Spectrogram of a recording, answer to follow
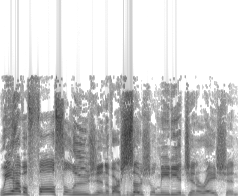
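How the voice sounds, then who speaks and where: Over a quiet background, a man with an American accent and a high pitch talks at a moderate pace in an animated tone with lively intonation. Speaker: pastor. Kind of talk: sermon. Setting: church.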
